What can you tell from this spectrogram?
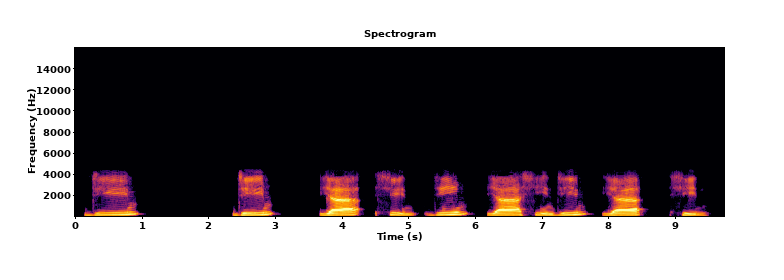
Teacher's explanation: the 3 letters that you pronounce from the center of the tongue touching the top are Jim, Ya, Sheen.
